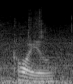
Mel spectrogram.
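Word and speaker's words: Coyle: man's here Kyle man phonetically it would be Co y coil like Nadine coil in indeed or a surgical coil oh another bump two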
